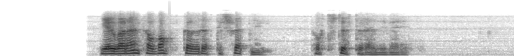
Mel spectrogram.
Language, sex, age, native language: Icelandic, male, 50-59, Icelandic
